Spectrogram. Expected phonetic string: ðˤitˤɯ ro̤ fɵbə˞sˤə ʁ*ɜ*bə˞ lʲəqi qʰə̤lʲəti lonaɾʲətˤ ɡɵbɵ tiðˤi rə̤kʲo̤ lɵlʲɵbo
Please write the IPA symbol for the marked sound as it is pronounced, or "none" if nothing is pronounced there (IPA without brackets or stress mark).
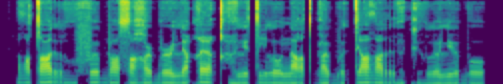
ə˞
